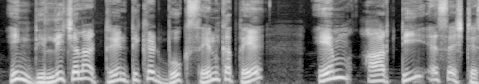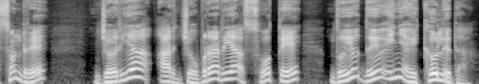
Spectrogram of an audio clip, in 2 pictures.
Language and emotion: Santali, disgusted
